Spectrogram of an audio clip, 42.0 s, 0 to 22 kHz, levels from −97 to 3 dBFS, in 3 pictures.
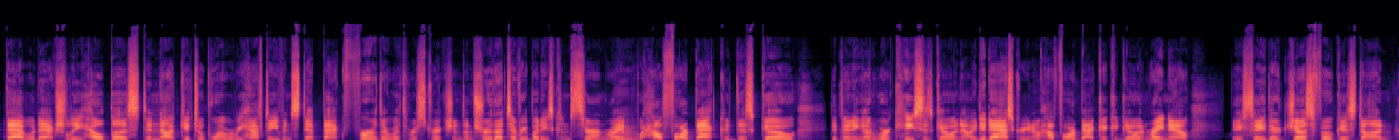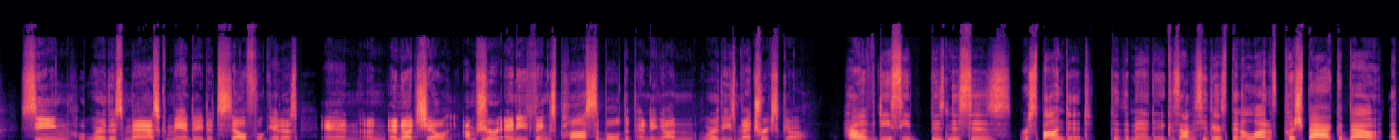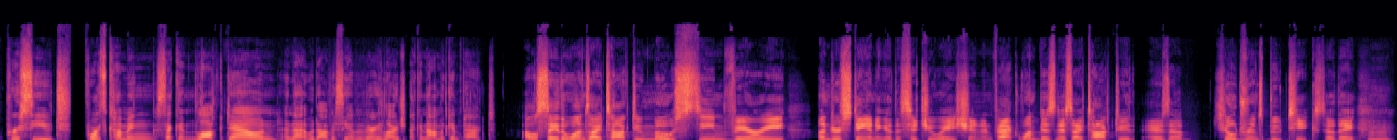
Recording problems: thin; very; fading below 750 Hz

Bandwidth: 18 kHz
